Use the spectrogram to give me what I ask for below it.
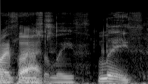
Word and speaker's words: Leith: They pronounce it Leith.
